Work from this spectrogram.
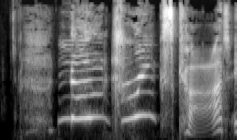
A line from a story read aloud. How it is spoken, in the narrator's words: exclaimed a horrified Nanny Piggins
